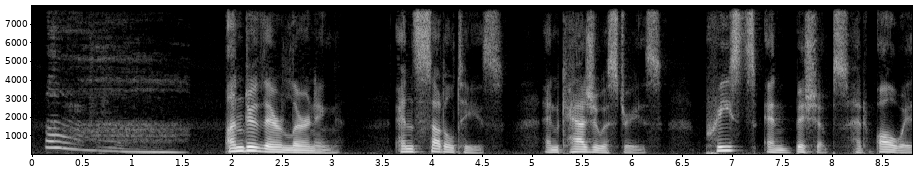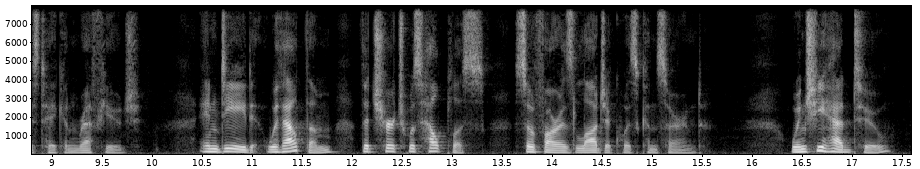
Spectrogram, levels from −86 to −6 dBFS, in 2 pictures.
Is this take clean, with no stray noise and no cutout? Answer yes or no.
no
